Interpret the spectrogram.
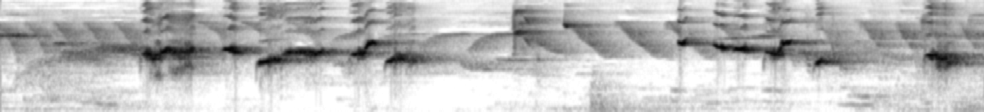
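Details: Lively song of a White-rumped shama: a dense tangle of high twittering and slurred whistles in short rushing phrases. Faint quiet stretches fall between the phrases.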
